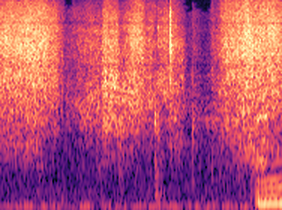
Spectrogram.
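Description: Faint rustling and rubbing of scrapbook pages slid across a cutting mat, in two soft swishes.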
